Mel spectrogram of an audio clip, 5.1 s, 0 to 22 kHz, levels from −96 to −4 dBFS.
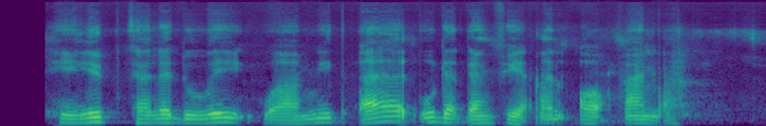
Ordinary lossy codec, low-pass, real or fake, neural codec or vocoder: none; none; fake; codec, 44.1 kHz, 2.6 kbps, SNAC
